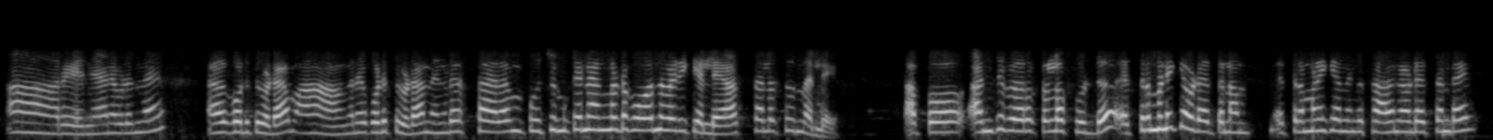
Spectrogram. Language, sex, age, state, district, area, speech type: Malayalam, female, 45-60, Kerala, Thiruvananthapuram, urban, conversation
